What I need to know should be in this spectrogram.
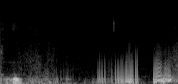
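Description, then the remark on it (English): A buzzy fart blown right into a microphone held to a man's bottom through track pants, sounding in a few low, sputtering bursts with brief gaps between them, fairly loud and with no talking. “Did you hear me fart into the microphone?”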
